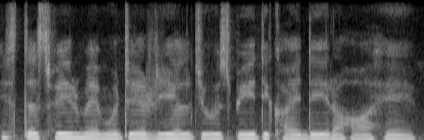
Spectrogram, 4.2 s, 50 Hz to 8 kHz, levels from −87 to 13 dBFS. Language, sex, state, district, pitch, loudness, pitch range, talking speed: Hindi, female, Arunachal Pradesh, Papum Pare, 210 Hz, -13 LUFS, 205-220 Hz, 155 wpm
